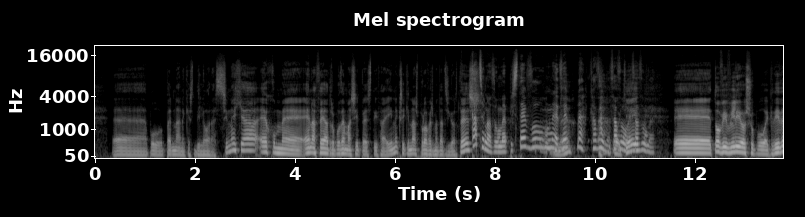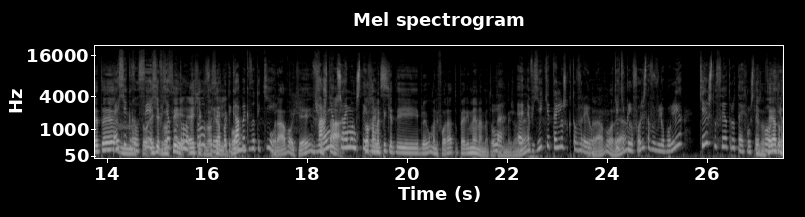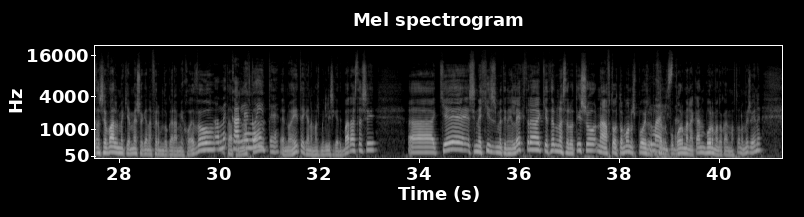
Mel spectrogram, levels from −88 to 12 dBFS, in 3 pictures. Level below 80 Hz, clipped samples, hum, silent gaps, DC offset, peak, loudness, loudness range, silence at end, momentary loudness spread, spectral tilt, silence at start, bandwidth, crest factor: -56 dBFS; under 0.1%; none; none; under 0.1%; -10 dBFS; -31 LUFS; 7 LU; 0.1 s; 11 LU; -6 dB/octave; 0.35 s; 18.5 kHz; 20 dB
